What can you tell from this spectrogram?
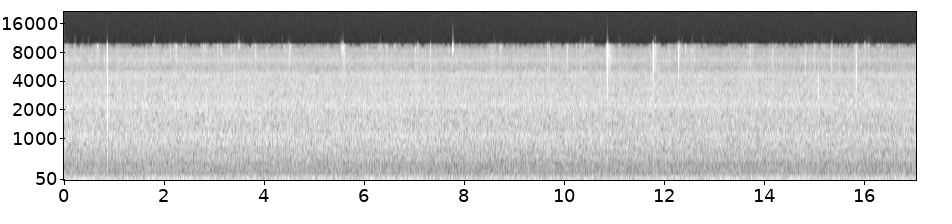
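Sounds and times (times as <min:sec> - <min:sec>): steady rain hiss: 0:00.0 - 0:17.0
drip ticks: 0:09.6 - 0:12.6.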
